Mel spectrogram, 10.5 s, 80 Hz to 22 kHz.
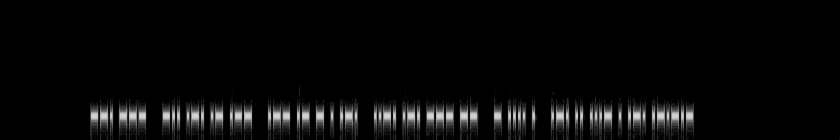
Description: Morse code, heard as a keyed tone, about 40 wpm, 700 Hz. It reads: GO DRAW WATER FROM THE RIVER.
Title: Sentences from Top 1000 Words - Review Part 1 - 40wpm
